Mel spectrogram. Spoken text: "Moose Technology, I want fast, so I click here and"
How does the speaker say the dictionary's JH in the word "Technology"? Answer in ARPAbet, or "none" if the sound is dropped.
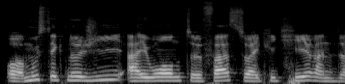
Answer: ZH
